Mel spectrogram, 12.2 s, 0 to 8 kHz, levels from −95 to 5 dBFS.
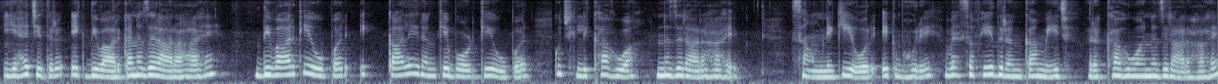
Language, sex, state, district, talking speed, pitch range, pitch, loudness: Hindi, female, Maharashtra, Nagpur, 205 wpm, 185-220 Hz, 205 Hz, -15 LUFS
